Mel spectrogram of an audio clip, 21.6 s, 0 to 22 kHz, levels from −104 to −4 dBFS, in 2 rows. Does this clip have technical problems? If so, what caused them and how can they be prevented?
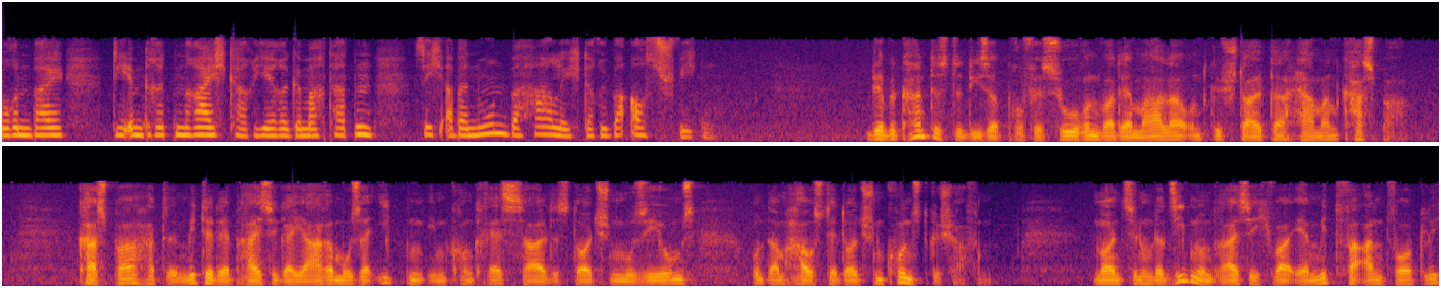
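No, the speech comes through a Bluetooth mSBC headset codec working as designed, with the band topping out at 8 kHz and a faint grain on the louder syllables as expected of that link, so there is nothing to trace or prevent.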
